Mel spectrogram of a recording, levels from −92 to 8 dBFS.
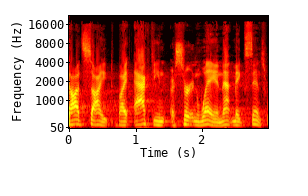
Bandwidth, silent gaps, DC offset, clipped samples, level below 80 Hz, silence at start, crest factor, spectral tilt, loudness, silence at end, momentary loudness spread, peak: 18 kHz; none; under 0.1%; under 0.1%; -64 dBFS; 0 s; 18 dB; -3.5 dB/octave; -20 LUFS; 0.05 s; 7 LU; -2 dBFS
